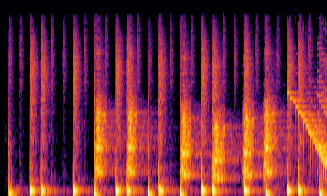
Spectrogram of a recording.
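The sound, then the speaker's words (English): A dog named Ubu barks loudly, about a dozen quick barks in a steady rhythm, over tonal, musical sounds that end with a rising electronic sweep. “Sit, Ubu, sit.”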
